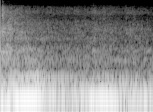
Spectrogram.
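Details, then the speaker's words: Dodge Challenger started after repair for a check engine light, code still stored: engine catches, revs, settles to steady even rumble, no misfire or knock; sounds normal. "Alright, sounds normal. Still got the check engine light on. I didn't erase it."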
